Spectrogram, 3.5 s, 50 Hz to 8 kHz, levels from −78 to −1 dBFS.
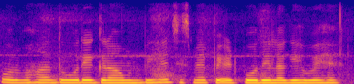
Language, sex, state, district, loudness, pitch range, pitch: Hindi, female, Uttar Pradesh, Lalitpur, -13 LUFS, 225-235 Hz, 230 Hz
